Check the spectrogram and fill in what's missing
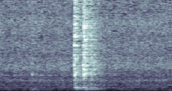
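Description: Sprouted horse gram is stirred in hot tempering for sambar: a faint, steady sizzle broken by one brief, sharp scrape-and-crackle burst of stirring.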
